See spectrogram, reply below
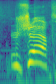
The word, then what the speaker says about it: Jeur: Oui, cette commune s'appelle Jeur. Ça s'écrit comme beurre, mais avec un J au début.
